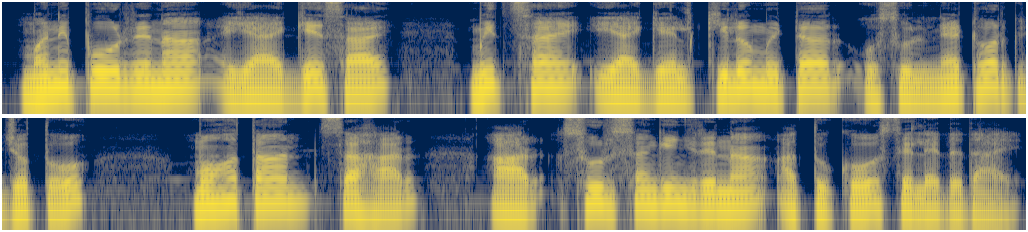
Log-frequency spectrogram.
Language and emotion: Santali, neutral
